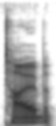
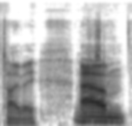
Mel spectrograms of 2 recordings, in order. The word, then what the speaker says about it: Tobe: So it is Toby. It is Toby, yeah. Because it's spelt Tobe. Yeah. I always say in my head Tobe, but it is Toby.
